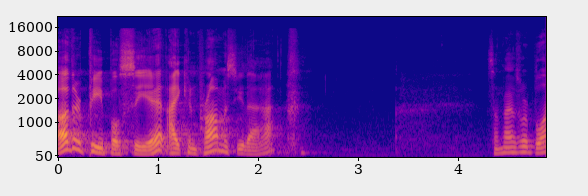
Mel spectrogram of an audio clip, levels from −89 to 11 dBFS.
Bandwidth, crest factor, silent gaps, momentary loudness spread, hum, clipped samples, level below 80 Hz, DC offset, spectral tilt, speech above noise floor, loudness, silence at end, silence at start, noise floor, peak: 16 kHz; 24 dB; none; 18 LU; none; under 0.1%; -70 dBFS; under 0.1%; -5.5 dB/octave; 43 dB; -26 LUFS; 0 s; 0 s; -67 dBFS; -2 dBFS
